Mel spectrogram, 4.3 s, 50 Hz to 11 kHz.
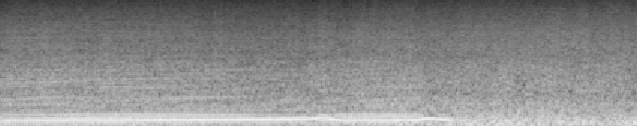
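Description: A TVS Apache RTR 310 motorcycle engine hums loud and close while being ridden, a steady droning tone that rises slightly, wavers, then drops away into a rougher, lower rumble near the end.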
